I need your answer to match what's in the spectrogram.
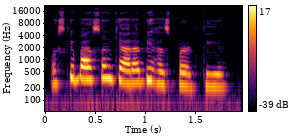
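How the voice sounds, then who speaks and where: A woman with a high-pitched voice reads a romance audiobook at a fairly quick pace. She voices every character, shifting her tone slightly for each one's lines, and corrects her own slips along the way.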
